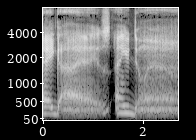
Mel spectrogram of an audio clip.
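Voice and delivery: put-on soft valley girl voice with creaky vocal fry. Talking about accents, the speaker demonstrates a Valley Girl voice with vocal fry. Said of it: "something like that with the vocal fry".

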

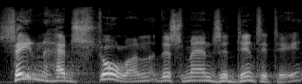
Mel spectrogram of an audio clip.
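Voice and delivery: ordinary talk

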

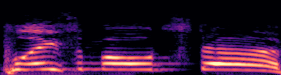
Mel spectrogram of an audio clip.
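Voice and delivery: very high, drawn-out heckling scream. Retelling how the crowd heckled the band: imitating crowd screaming. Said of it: "screaming, like".

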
